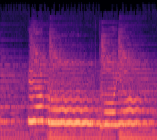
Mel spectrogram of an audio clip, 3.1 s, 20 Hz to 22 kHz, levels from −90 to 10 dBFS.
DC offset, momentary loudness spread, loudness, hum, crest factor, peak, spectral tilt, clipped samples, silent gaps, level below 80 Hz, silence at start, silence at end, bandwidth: under 0.1%; 9 LU; -13 LUFS; none; 10 dB; -4 dBFS; -5 dB/octave; under 0.1%; none; -38 dBFS; 0 s; 0 s; 12.5 kHz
